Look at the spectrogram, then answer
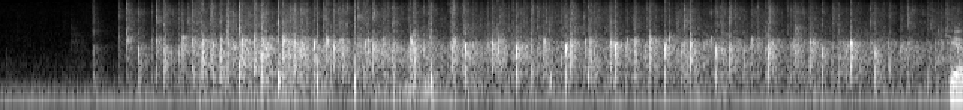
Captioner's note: applause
